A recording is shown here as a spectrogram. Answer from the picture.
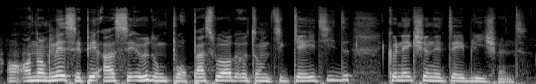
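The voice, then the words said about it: Heavily French-accented English pronunciation. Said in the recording (French): “très bon accent de merde.”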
